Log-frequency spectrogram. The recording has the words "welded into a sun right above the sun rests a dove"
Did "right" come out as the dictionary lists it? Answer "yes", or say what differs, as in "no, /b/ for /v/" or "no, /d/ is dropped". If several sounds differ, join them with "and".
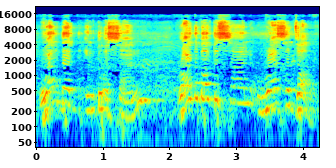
yes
